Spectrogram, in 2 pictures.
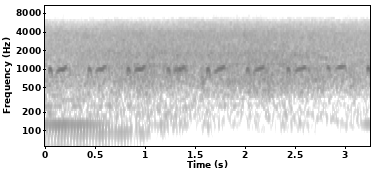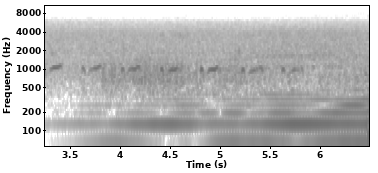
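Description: A flock of flamingos calling: short, quiet, rising calls repeated evenly at about two or three a second. Sustained ambient music tones fade out within the first second and build back in from about three seconds in, becoming the loudest sound by the end.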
